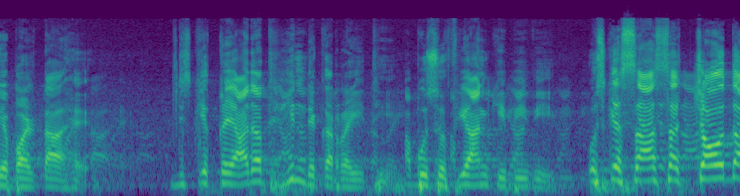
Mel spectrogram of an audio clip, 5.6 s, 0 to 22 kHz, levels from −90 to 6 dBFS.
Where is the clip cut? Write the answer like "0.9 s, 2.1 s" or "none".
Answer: 3.1 s, 4.2 s

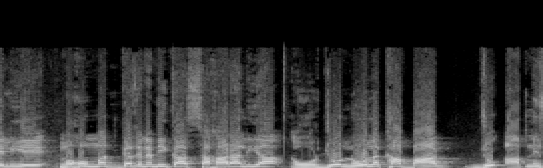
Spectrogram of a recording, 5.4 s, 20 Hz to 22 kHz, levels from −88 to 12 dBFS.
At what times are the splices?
2.8 s

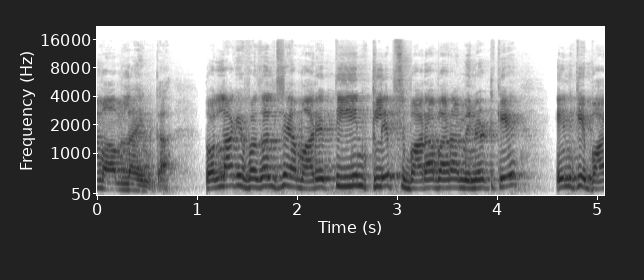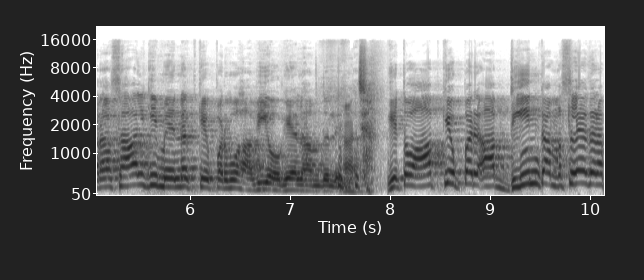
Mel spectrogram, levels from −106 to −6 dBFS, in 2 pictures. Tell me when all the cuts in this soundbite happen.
7.8 s

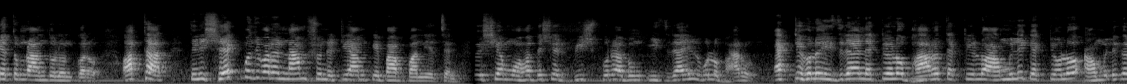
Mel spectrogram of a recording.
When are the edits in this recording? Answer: 4.9 s, 7.6 s

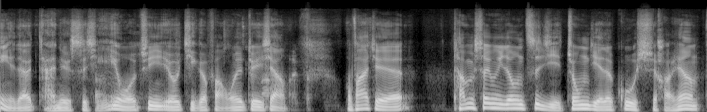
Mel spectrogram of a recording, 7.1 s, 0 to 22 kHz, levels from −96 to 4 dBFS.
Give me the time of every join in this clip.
none

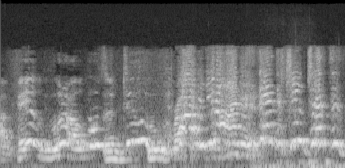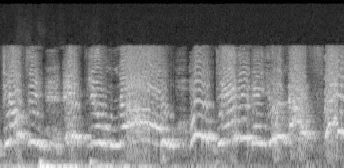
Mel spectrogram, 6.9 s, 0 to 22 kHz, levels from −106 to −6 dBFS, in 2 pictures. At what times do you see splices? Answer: 1.4 s

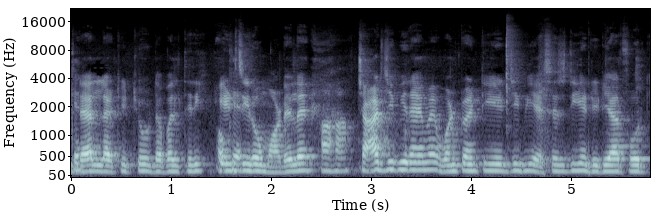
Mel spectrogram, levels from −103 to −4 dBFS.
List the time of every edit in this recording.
none

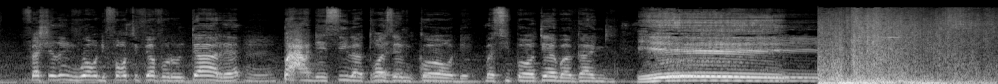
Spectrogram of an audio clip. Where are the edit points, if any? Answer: 8.1 s

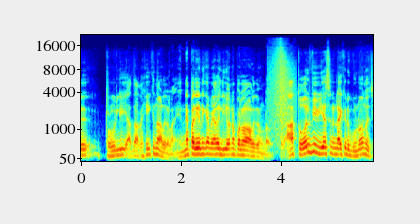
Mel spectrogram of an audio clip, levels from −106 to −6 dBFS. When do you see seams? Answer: 4.0 s

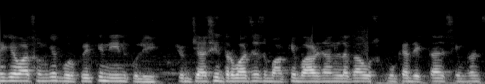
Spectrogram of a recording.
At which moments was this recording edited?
1.7 s

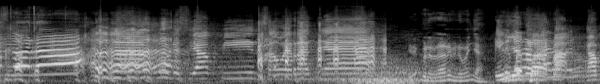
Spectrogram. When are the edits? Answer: 3.9 s

